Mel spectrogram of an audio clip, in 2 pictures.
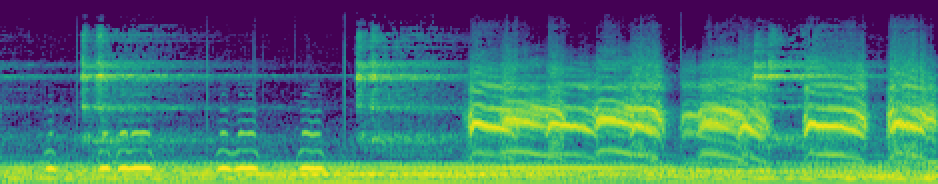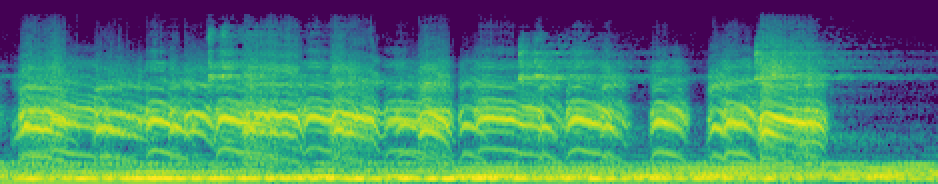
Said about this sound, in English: Crow and owl fight.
